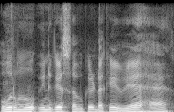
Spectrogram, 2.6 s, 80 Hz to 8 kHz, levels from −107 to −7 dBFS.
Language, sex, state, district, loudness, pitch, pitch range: Hindi, male, Uttar Pradesh, Saharanpur, -16 LUFS, 130 Hz, 125-140 Hz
